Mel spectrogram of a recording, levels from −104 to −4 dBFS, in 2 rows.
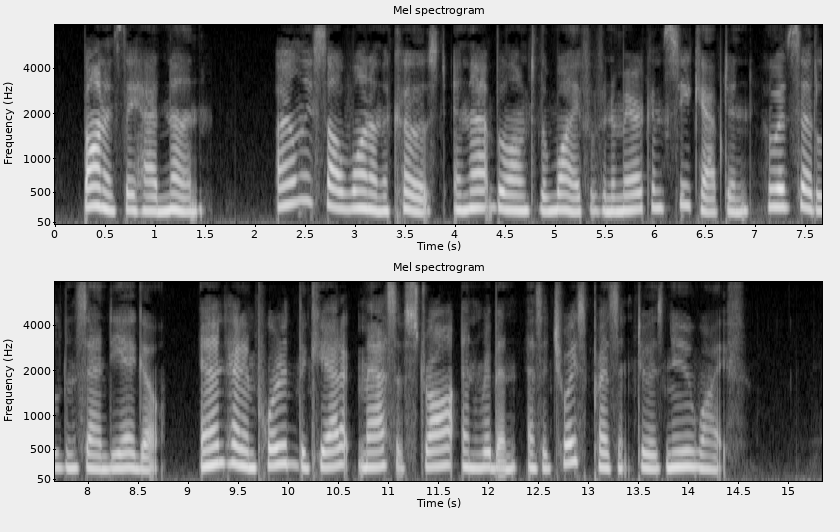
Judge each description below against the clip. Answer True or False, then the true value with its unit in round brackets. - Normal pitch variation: True (3.2 semitones)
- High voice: True (225 Hz)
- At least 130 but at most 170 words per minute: False (180 wpm)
